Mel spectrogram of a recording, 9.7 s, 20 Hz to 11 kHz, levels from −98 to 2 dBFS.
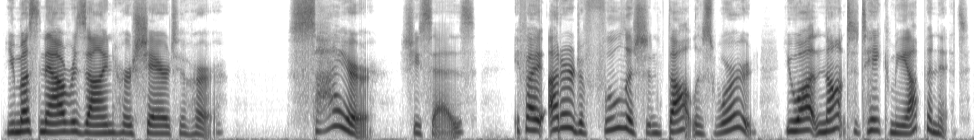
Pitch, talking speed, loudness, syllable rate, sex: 225 Hz, 170 wpm, -20 LUFS, 4.2 syllables/s, female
